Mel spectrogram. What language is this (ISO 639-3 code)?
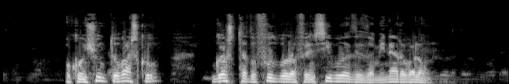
glg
